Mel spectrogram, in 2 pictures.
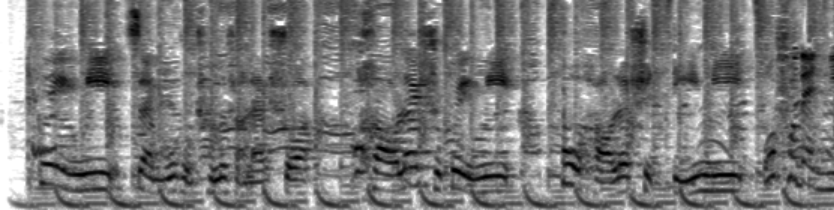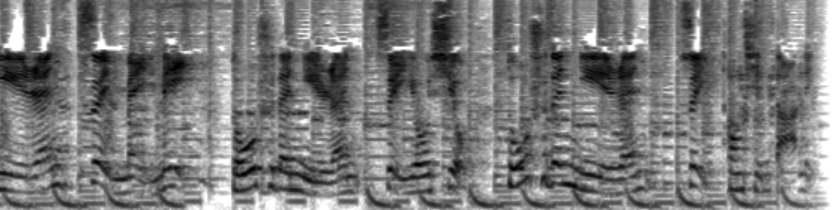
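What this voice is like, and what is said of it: Strange, distinctive regional accent. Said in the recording (Chinese): “更重要的是他就是奇妙的口音”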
